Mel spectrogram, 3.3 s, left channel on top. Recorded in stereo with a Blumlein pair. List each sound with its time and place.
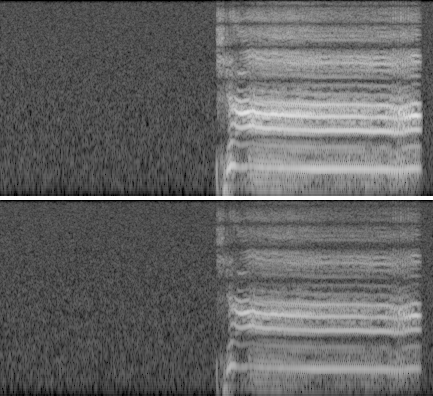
1.6 s a scream: 25° left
